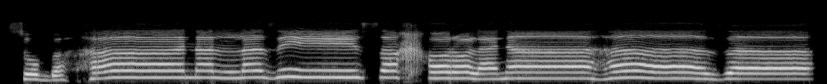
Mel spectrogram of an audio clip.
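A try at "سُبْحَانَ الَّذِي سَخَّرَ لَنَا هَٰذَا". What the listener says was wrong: udah bagus di ujungnya turun lagi.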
